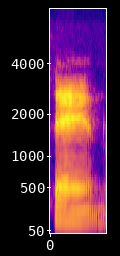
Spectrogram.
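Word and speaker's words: tanh: And down here, it looks like tan, we would than, or yeah, we would, I guess we could call it than, right? So that's how we pronounce that one.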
